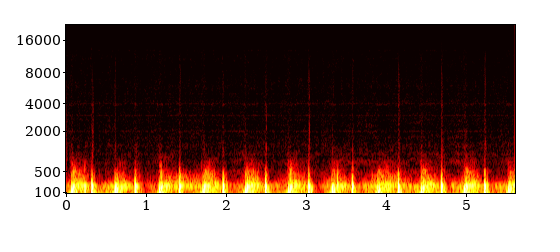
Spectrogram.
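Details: Steady, even lub-dub heartbeat with soft thuds at about 110 beats a minute, looped continuously; heartbeat sounds for sleep, best heard with headphones.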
